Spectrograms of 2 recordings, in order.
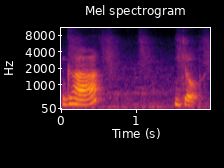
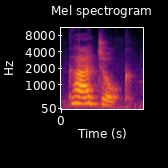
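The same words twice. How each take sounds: First: घाजोक very slowly, as separate घा and जोक; syllable by syllable. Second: Said in the usual way. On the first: Shown as a demonstration. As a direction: stretch घा and leave a long gap before जोक. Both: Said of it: "syllable बन रहे हैं".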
